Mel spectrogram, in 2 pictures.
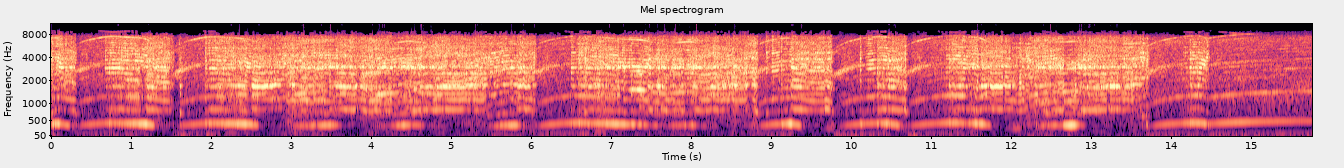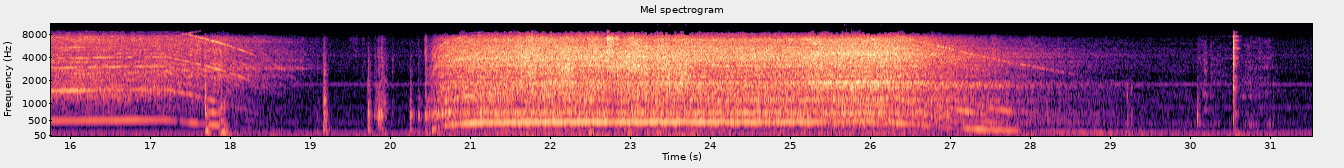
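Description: Dremel rotary tool with a small carving bit cutting into wood. Its high motor whine dips in pitch over and over, about once a second, as the bit bites with each pass. It then runs free and cuts off suddenly a little over halfway through. The whine starts up again, runs steady, and winds down with a falling pitch near the end as it is switched off.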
